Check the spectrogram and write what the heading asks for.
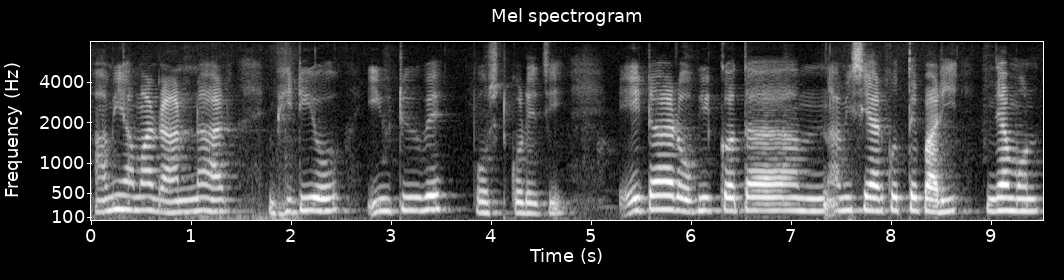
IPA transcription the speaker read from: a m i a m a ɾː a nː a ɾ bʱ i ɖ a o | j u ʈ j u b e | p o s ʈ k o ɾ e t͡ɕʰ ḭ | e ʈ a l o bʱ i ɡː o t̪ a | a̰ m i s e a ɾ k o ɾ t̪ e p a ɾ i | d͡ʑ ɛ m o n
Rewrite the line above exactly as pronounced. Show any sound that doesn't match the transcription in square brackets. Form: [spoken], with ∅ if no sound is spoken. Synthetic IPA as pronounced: a m i a m a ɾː a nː a ɾ bʱ i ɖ [i] o | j u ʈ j u b e | p o s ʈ k o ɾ e t͡ɕʰ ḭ | e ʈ a [ɾ] o bʱ i ɡː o t̪ a | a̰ m i [ʃ] e a ɾ k o ɾ t̪ e p a ɾ i | d͡ʑ ɛ m o n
